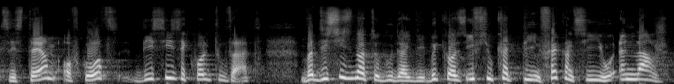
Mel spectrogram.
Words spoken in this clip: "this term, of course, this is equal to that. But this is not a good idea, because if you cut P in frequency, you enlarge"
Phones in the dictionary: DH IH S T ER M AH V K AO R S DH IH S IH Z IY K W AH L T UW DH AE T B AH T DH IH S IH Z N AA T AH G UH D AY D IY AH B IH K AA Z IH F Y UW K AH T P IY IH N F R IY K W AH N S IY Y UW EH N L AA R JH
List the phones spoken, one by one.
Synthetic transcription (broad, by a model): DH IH S T ER M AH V K AO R S DH IH S IH Z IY K W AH L T UW DH AE T B AH T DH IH S IH Z N AA T AH G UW D AY D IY B IH K AA Z IH F Y UW K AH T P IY IH N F R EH K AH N S IY Y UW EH N L AA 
